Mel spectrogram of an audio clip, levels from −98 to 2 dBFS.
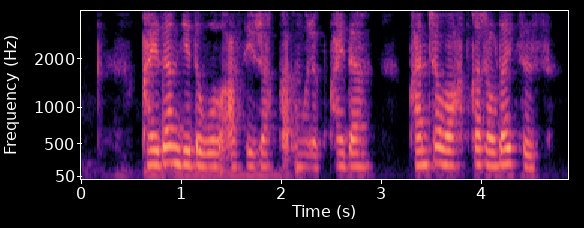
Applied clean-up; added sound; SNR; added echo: none; none; none; none.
